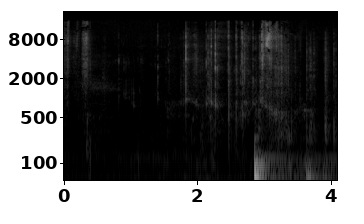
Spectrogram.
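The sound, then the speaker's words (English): A fortune cookie from a Chinese restaurant is cracked open. Faint rustles and small taps lead up to one loud, sharp crack near the end, followed by a softer crunch. “This is the sound of us opening our fortune cookie.”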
